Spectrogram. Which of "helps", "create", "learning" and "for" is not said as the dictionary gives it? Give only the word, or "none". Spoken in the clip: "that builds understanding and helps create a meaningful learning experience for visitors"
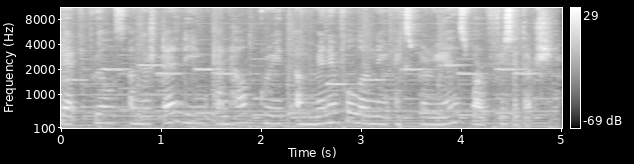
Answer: helps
